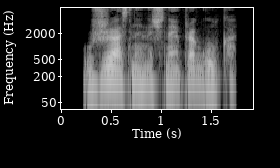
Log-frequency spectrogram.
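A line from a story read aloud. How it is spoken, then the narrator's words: Grumbling. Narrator (Russian): проворчал Финн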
